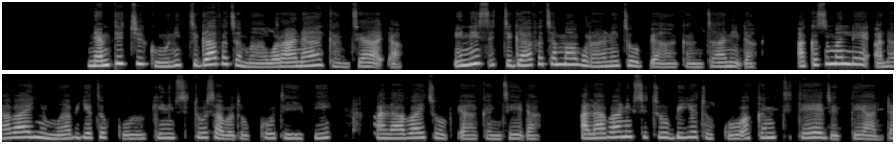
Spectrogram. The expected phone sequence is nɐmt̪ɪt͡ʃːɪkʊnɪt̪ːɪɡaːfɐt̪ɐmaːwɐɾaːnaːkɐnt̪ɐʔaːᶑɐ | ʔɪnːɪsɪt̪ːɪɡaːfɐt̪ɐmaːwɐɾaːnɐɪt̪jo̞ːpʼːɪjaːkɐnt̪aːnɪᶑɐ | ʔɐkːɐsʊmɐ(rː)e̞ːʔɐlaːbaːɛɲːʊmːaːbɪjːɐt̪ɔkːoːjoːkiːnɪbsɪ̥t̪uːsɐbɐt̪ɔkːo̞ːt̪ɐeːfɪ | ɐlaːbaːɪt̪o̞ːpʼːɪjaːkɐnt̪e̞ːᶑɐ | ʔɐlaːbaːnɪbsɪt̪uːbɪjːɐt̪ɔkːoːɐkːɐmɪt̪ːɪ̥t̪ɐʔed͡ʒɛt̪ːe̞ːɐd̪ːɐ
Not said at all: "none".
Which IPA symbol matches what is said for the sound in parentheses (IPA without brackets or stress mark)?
lː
